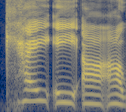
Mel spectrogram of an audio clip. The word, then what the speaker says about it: Kerr: it's actually it's spelled k-e-r-r we would say like but all the like the coach of the warrior steve kerr yeah yeah it might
